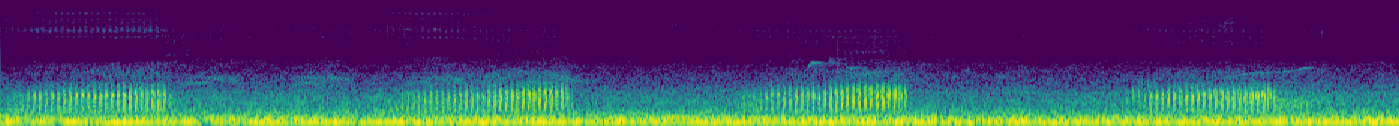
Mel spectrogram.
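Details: Ill cat picked up in a park, its laboured abnormal breathing recorded on a microphone: four rasping, hissy breath bursts recur about every two seconds above a continuous deep purr-like hum.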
